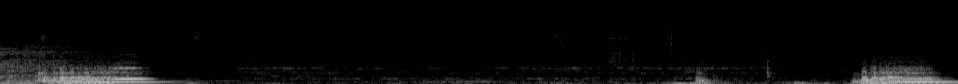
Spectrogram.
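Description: A car engine hums quietly while driving.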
